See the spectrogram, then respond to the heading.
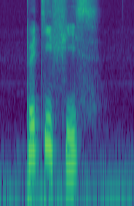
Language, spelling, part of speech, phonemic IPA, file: French, petit-fils, noun, /pə.ti.fis/, Fr-petit-fils.ogg
- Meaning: grandson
